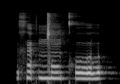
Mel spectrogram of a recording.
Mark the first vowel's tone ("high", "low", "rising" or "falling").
high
